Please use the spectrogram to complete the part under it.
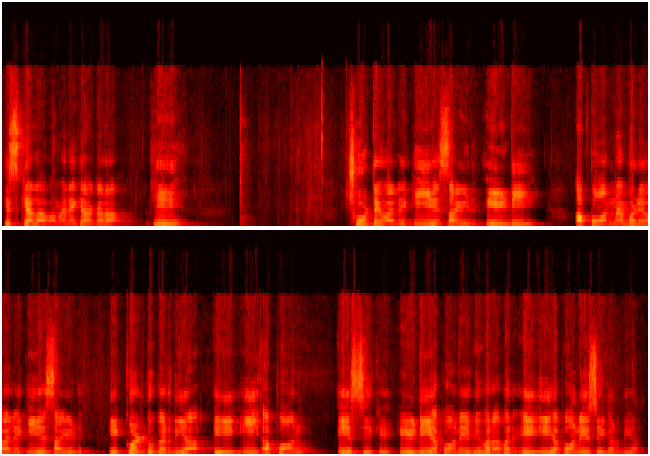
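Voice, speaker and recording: A man's voice: sits high, fairly even intonation, slow, creaky, darkish tone. A young man teaching a math exam-prep lesson, repeating phrases and checking that students follow.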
